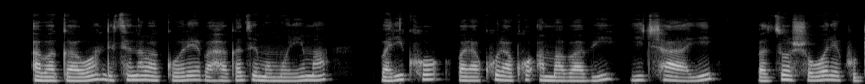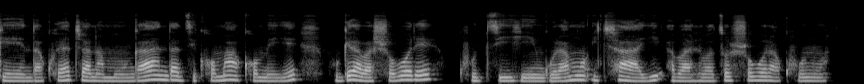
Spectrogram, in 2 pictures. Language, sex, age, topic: Rundi, female, 18-24, agriculture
